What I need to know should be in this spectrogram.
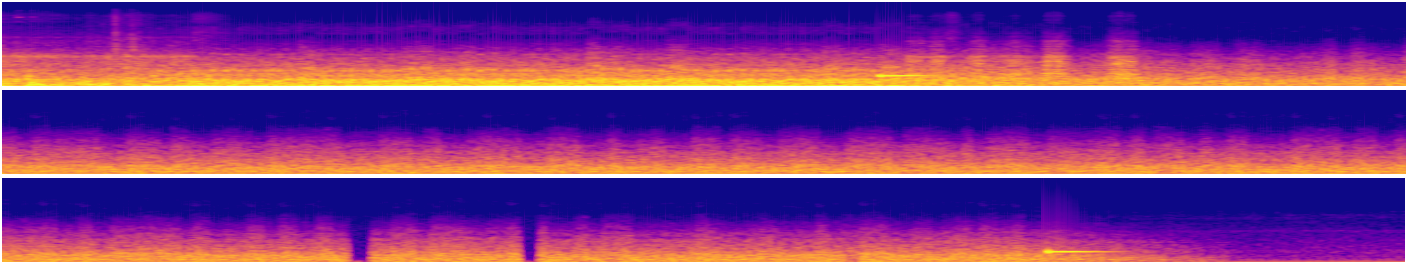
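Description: A heavy truck engine rumbles steadily, then cuts out.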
